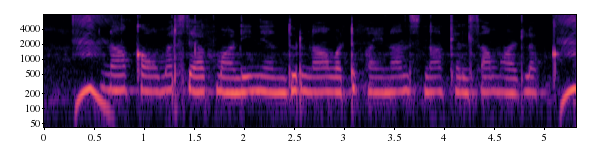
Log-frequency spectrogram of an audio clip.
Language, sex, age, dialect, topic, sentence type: Kannada, female, 18-24, Northeastern, banking, statement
